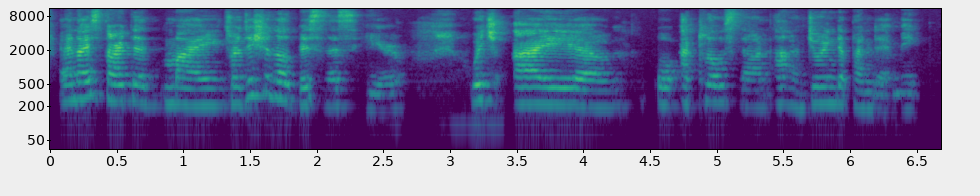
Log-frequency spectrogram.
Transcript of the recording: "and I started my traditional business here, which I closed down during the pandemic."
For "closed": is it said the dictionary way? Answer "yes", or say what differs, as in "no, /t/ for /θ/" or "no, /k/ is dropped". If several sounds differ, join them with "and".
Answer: no, /s/ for /z/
